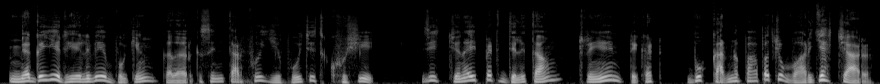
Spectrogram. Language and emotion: Kashmiri, happy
